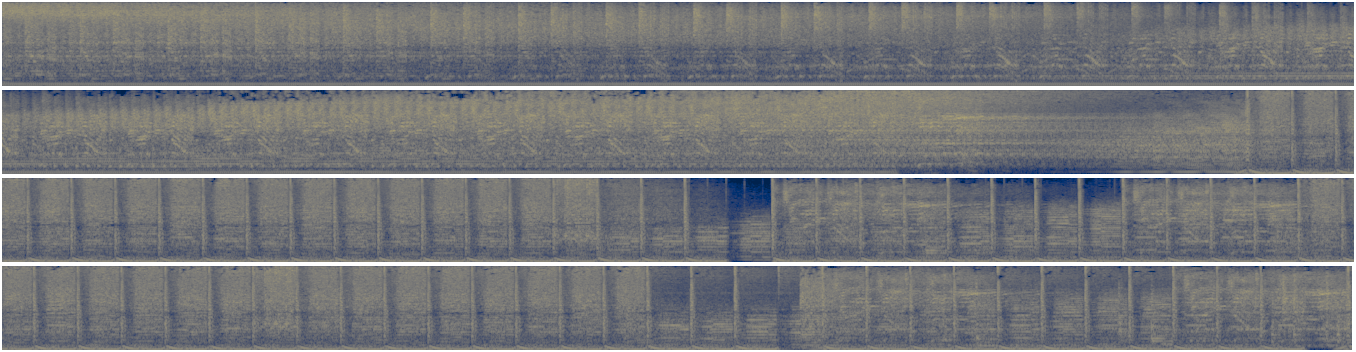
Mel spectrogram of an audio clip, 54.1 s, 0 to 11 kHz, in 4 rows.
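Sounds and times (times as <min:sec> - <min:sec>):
acid techno music: 0:00.0 - 0:54.0
kick drum: 0:26.0 - 0:54.0.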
